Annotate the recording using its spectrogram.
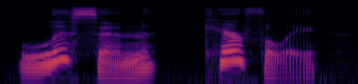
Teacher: Many learners try to pronounce that T hard, saying list-ten, but that sounds unnatural to native ears.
